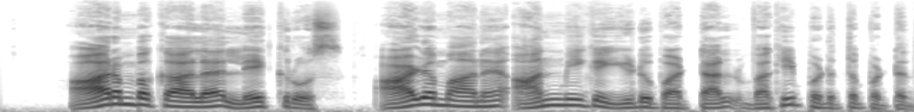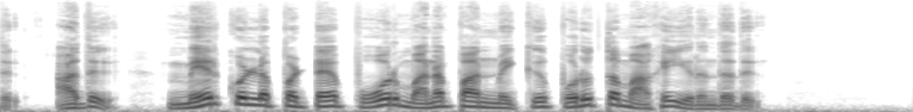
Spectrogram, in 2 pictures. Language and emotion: Tamil, neutral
